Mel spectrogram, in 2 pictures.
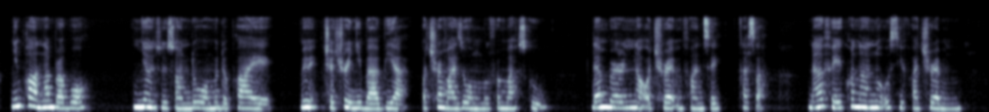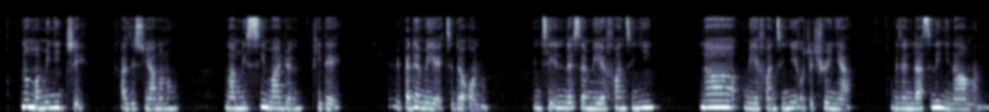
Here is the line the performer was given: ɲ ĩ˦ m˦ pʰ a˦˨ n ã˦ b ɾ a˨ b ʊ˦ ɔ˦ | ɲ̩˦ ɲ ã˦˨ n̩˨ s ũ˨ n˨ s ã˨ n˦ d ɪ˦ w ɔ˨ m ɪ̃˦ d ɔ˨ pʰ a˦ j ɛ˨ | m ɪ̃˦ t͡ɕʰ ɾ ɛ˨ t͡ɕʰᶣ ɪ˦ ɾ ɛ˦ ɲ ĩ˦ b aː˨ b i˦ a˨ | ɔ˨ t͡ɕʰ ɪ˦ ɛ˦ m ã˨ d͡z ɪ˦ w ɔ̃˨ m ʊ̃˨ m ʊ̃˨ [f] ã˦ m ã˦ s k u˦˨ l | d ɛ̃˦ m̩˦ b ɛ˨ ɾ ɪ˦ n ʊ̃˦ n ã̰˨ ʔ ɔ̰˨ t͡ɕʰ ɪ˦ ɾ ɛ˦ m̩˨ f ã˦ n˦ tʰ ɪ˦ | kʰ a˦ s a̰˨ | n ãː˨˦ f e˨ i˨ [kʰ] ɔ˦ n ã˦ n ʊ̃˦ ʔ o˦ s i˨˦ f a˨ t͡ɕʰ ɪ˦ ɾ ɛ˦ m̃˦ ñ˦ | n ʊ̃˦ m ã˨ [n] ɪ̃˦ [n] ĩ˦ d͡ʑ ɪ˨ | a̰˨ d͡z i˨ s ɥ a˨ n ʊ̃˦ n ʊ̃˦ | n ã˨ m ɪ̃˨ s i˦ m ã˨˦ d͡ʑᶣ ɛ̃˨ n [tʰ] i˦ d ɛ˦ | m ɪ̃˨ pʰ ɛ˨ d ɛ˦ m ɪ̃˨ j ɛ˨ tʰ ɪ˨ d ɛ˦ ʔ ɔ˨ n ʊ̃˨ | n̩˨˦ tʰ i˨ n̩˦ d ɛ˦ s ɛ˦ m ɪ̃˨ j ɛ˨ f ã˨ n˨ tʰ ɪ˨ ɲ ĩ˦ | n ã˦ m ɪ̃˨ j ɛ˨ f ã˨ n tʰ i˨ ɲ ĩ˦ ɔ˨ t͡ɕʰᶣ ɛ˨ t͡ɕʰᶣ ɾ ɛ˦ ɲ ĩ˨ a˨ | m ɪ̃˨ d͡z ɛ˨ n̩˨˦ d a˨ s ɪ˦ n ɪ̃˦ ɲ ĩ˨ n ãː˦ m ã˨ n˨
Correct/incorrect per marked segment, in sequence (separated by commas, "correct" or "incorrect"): correct, correct, incorrect, incorrect, incorrect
